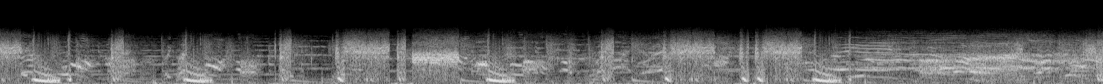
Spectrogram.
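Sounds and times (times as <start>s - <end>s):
background music: 0.0s - 11.0s
punch whacks: 2.8s - 4.1s
shouts and grunts: 8.0s - 11.0s.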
